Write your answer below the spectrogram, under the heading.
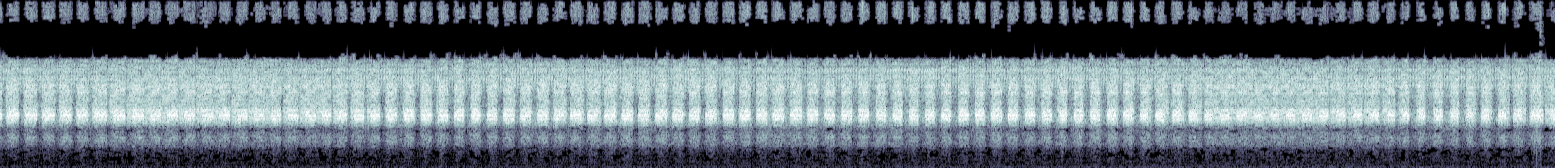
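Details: Cicadas singing in summer in Provence, southern France: a dense, high, metallic buzz pulsing rapidly and evenly, about three beats per second, steady in loudness throughout with no other sounds.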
